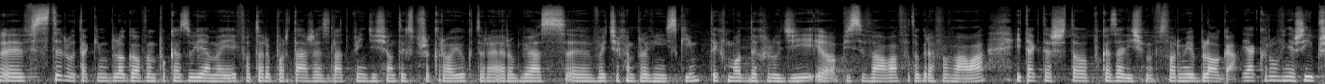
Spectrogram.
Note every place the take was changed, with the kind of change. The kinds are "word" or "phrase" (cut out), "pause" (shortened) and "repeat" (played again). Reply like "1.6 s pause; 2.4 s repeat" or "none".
none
